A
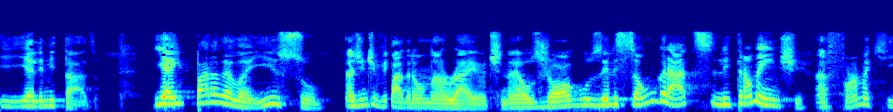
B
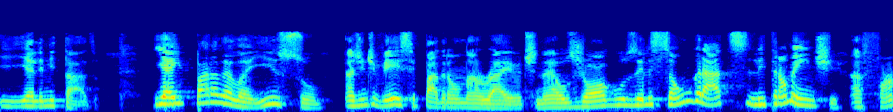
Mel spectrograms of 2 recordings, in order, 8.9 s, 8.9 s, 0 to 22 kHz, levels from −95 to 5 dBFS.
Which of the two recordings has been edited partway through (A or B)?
A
